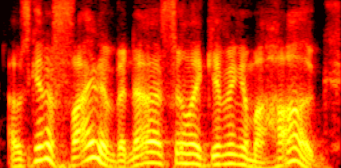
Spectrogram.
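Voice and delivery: hammed-up softie; softened rival. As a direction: melt from fight to hug. Opponent softening.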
